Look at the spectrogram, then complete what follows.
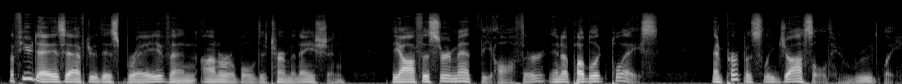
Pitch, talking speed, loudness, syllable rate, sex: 115 Hz, 155 wpm, -20 LUFS, 5.6 syllables/s, male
